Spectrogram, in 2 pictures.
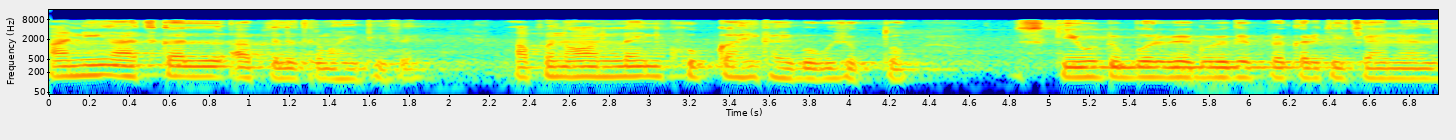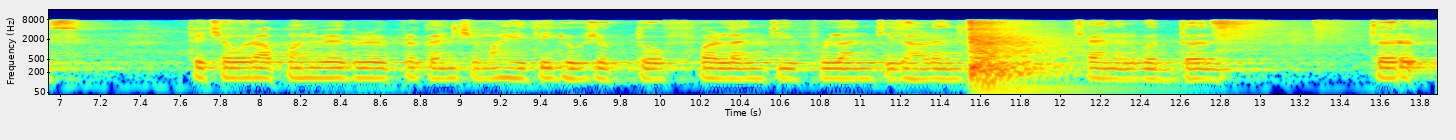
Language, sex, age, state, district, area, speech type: Marathi, male, 18-30, Maharashtra, Ratnagiri, urban, spontaneous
